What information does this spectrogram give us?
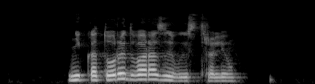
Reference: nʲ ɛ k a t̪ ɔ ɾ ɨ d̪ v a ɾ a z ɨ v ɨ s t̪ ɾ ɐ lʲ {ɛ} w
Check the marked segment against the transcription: incorrect: i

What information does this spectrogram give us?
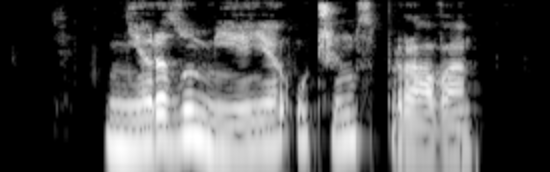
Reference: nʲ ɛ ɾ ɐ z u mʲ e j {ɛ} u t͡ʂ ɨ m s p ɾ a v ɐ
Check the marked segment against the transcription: correct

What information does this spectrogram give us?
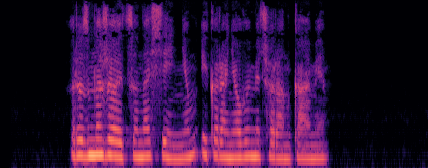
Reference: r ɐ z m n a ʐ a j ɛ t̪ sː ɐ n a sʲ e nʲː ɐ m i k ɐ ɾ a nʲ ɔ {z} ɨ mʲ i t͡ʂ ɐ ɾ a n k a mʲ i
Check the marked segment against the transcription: incorrect: v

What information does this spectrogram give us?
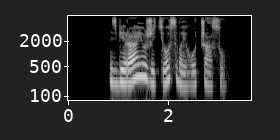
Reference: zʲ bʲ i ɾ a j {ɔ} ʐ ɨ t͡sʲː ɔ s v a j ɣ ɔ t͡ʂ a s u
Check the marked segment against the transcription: incorrect: u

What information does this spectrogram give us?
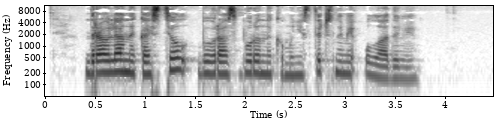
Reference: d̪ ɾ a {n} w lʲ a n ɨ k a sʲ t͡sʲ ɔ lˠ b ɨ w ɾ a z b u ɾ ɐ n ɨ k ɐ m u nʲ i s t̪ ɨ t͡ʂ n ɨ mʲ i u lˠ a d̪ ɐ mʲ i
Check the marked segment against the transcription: incorrect: none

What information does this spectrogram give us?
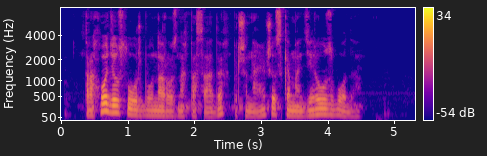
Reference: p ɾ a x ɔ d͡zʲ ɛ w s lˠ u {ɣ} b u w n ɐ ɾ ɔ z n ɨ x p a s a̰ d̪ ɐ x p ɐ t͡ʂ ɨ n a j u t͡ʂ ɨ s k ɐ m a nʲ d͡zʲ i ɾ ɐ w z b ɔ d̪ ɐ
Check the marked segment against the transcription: incorrect: ʐ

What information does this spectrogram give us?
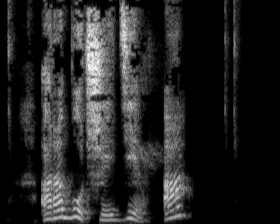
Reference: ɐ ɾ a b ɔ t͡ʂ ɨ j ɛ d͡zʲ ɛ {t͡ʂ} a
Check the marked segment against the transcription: incorrect: none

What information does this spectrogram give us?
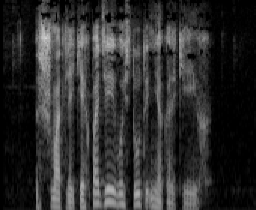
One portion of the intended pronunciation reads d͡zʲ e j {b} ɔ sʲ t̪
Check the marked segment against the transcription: incorrect: v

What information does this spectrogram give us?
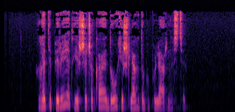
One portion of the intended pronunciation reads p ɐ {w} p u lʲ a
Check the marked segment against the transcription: incorrect: none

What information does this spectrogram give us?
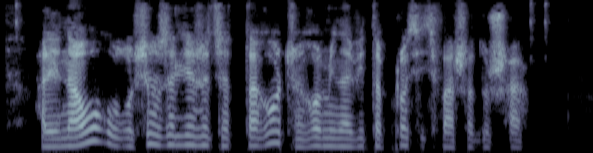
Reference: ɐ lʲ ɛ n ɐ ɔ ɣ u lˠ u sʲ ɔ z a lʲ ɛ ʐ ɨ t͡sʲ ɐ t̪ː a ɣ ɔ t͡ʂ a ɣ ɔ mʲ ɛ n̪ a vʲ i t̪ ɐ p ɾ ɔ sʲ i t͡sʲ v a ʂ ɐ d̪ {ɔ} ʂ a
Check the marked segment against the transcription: incorrect: u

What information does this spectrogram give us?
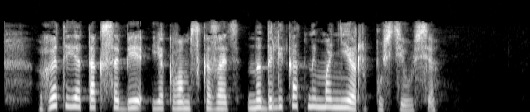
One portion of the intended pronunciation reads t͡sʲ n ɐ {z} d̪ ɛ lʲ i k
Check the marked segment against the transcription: incorrect: none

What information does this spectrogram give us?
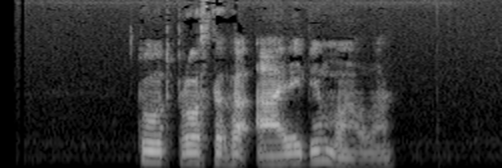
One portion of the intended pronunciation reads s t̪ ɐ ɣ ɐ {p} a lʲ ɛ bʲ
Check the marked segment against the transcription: incorrect: ʔ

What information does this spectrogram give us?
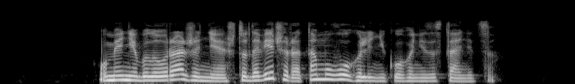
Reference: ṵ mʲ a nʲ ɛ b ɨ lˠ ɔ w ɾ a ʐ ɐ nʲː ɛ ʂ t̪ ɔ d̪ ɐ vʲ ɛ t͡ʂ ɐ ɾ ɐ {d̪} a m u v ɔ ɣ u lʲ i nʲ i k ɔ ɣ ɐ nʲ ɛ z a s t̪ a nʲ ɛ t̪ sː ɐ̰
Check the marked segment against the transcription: incorrect: t̪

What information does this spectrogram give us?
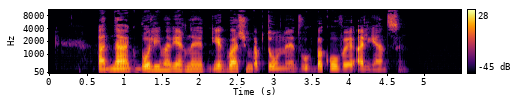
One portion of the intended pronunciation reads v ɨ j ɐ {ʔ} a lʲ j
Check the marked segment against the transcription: correct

